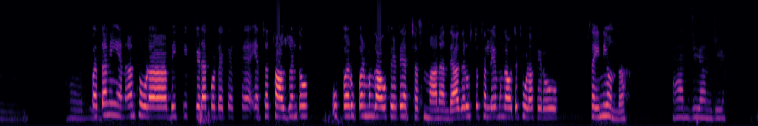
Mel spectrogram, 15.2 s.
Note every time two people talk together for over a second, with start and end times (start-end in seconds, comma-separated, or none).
none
